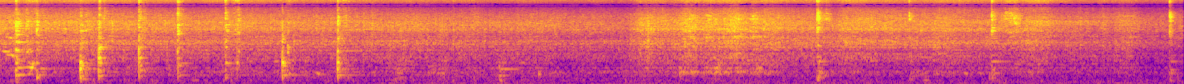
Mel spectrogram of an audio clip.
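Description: Leafy greens being stir-fried in a pan in a village kitchen: a steady sizzle throughout with sharp, repeated scrape-and-clack strokes of a spatula against the pan, close and fairly loud, no voices.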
